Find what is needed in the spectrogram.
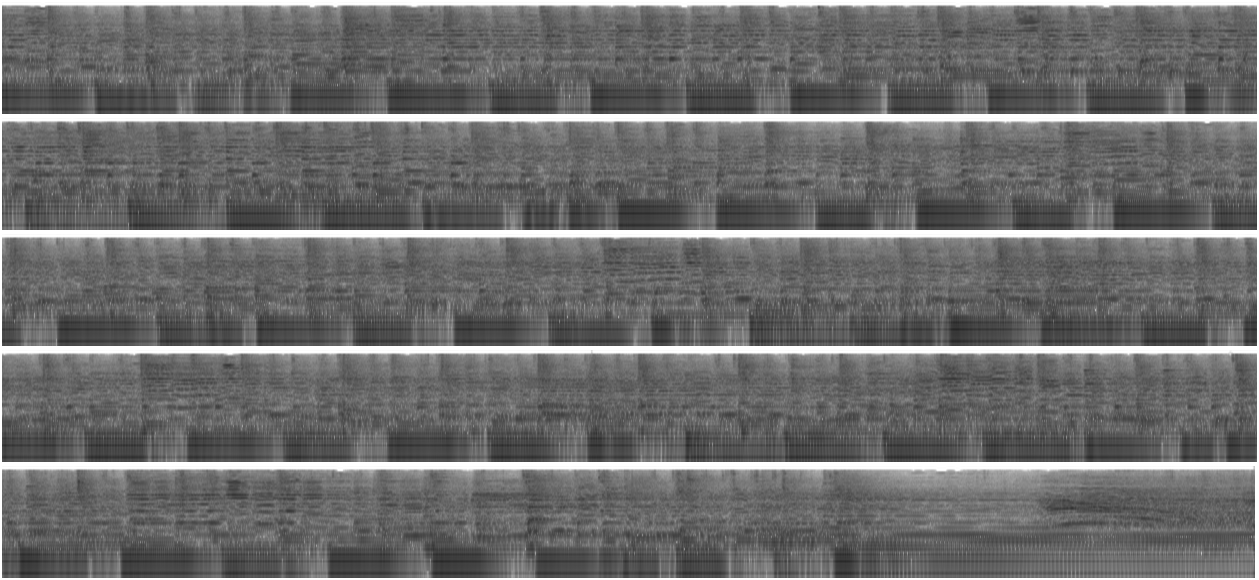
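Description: Bluegrass fiddle and five-string banjo playing a fast-picked instrumental tune together, with guitar and a moving bass line behind them. The band stops together just before the end.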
